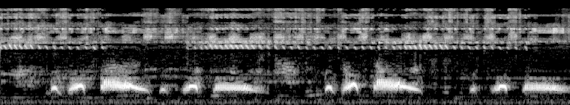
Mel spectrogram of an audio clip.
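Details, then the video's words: Lure recording of a spotted dove: soft clipped notes leading into a long sliding coo that drops at the end, three phrases in a row, with constant thin high buzzing behind. "Pikat Tekukur"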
